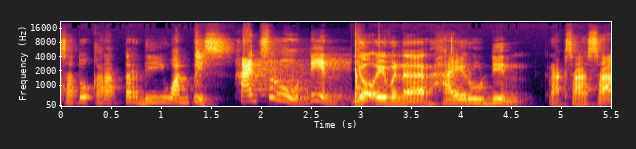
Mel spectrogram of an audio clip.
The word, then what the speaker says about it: Khairuddin: pasti masuk One Piece jadi Khairudin Khairudin dibaca bukan hajruddin kalau barbarossa itu sendiri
